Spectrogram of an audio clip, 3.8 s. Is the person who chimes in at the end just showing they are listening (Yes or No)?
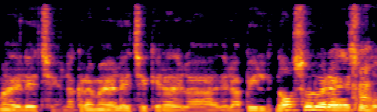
No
